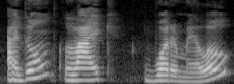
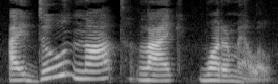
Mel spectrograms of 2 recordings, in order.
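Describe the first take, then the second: First: The negative is contracted into one syllable. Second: The negative is said as two full words. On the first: "Um do jeito contracto, abreviado" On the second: "e o outro do jeito normal"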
